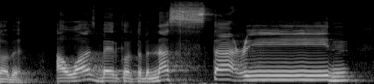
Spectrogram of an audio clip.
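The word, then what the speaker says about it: نستعين: নাস্তাঈন, ঈন। অনেকে বলে নাস্তাঈন, নাস্তাঈন বললে কি হবে? ঈন থেকে ইন বললে আইন থেকে হামজাতে পরিবর্তন হয়ে গিয়েছে, তার মানে এটাকে নাস্তাঈন বলা যাবে না।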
